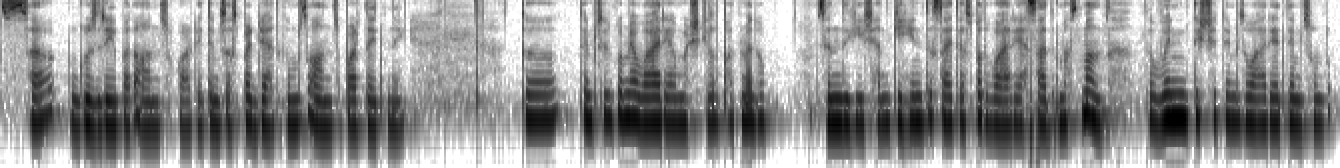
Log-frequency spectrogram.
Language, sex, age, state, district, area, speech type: Kashmiri, female, 30-45, Jammu and Kashmir, Shopian, urban, spontaneous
